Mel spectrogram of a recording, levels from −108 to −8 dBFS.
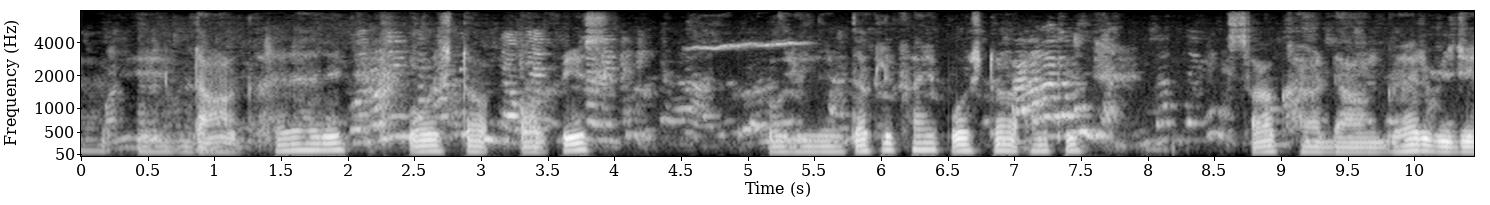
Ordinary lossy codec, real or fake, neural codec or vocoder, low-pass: none; real; none; none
